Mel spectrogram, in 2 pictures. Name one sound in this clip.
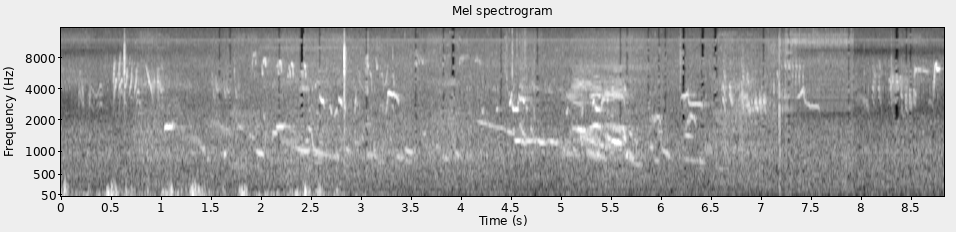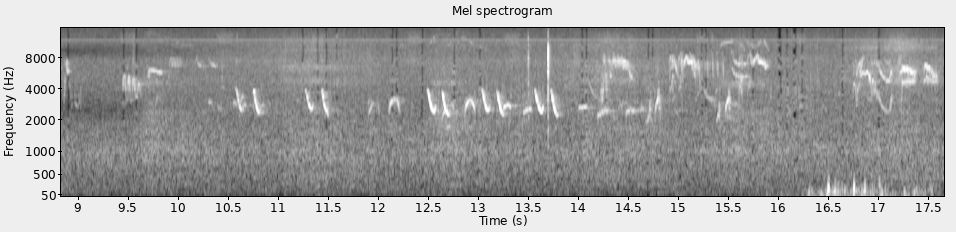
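Small birds chirp and twitter in a bush.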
